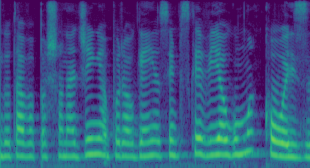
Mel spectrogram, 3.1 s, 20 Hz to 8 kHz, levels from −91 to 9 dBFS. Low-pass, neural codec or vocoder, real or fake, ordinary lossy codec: none; none; real; none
